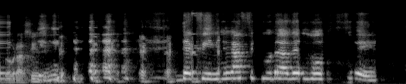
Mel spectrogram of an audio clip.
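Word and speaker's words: Dobraczyński: que un escritor polaco, yo no sé si lo voy a pronunciar bien, Jan Dobraszczyk, no sé si es así que se pronuncia. Todos terminan en Sinsky. Dobraczynski. Okay. Exacto, Dobraczynski.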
